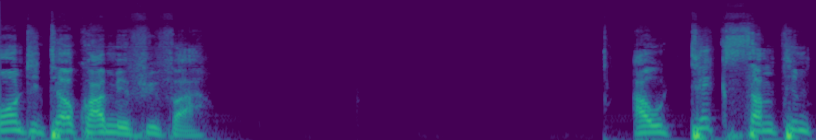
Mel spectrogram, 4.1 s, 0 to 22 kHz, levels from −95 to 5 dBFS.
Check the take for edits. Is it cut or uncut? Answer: uncut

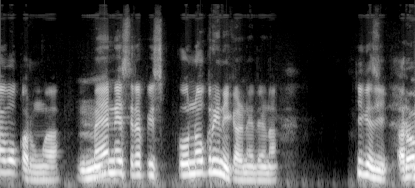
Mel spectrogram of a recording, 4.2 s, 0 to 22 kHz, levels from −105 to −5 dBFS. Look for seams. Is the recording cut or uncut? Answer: uncut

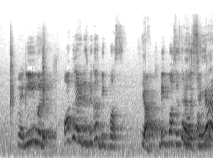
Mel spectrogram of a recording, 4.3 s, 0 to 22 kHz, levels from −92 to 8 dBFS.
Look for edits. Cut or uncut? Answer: cut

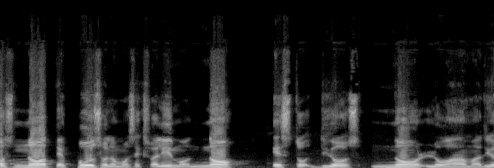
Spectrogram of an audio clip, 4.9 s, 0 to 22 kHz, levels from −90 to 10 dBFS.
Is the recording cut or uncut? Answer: cut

